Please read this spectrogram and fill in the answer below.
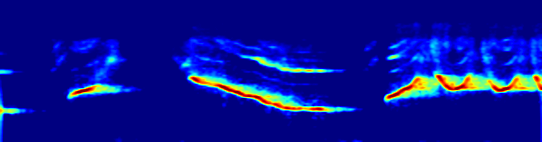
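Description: Whistled imitation of birdsong: a few clear notes sliding down in pitch, then a quick warbling trill near the end.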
